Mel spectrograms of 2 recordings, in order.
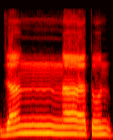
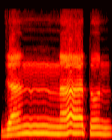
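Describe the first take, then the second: First: The word ends with a full -tun syllable. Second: The word ends with a full -tun syllable.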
